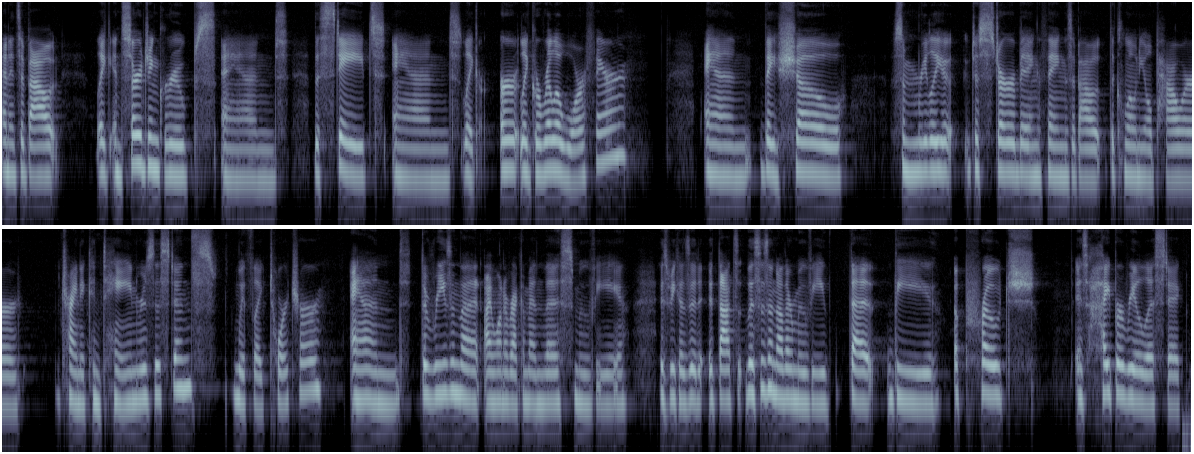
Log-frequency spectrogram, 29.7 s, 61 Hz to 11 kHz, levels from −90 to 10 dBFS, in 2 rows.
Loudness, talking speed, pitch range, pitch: -26 LUFS, 115 wpm, 190-220 Hz, 200 Hz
